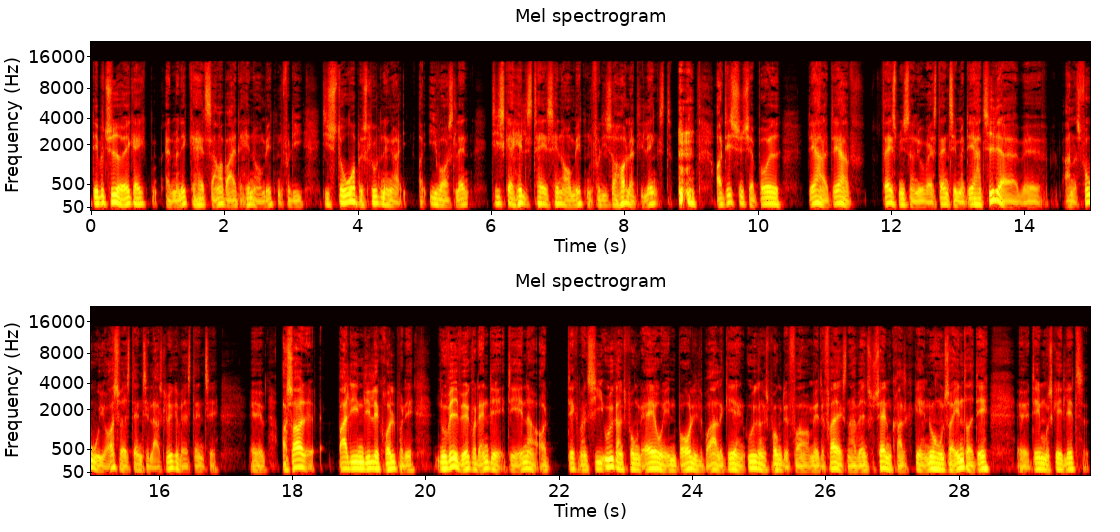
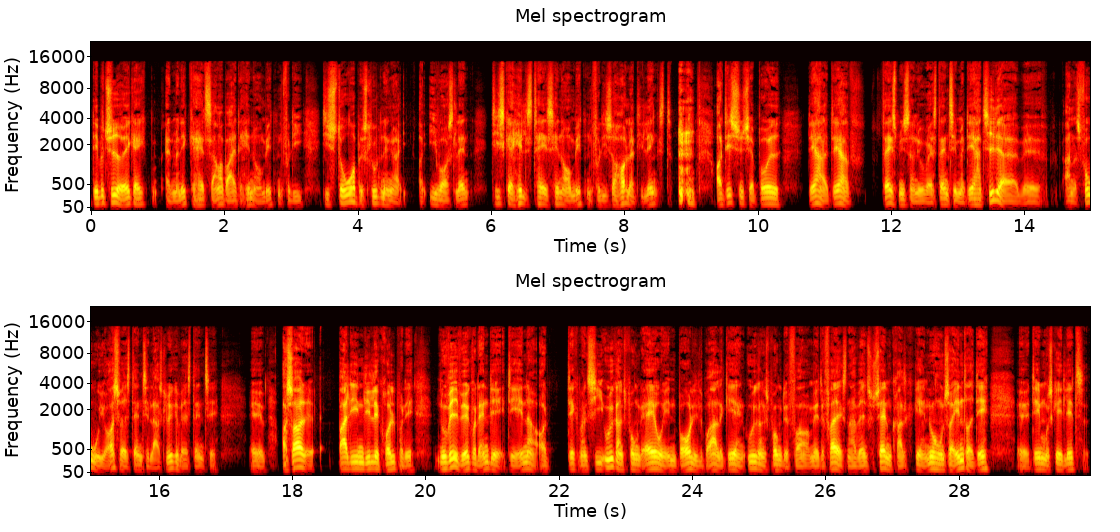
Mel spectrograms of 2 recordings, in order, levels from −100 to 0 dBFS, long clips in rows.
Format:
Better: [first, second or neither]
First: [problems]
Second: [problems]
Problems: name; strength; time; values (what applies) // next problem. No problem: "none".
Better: first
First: none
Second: thin; somewhat; fading below 400 Hz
